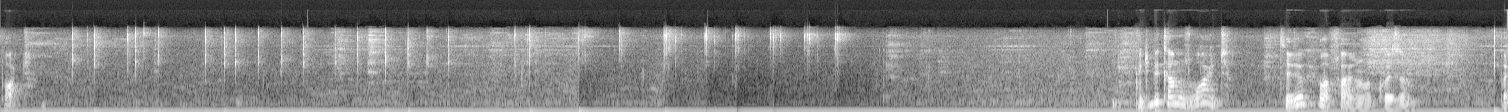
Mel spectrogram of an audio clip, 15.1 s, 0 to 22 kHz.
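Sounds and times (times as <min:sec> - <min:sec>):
small sharp clicks: 0:00.7 - 0:08.5.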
